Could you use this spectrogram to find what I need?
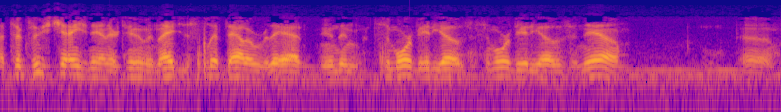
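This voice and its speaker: A man with a fairly low pitch speaks at a moderate pace with fairly even intonation. His loudness swings widely, over noticeable background noise. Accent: Texan. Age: 60s. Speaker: caller. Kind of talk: call-in radio conversation. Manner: halting.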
